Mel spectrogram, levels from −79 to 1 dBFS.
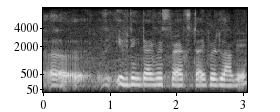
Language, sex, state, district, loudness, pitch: Bengali, male, West Bengal, North 24 Parganas, -13 LUFS, 180 Hz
